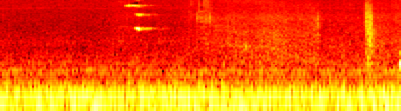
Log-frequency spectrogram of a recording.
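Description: Marker tip squeaking on a glass lightboard while writing: one short, high squeak a little under a second in, over a steady low hum.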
